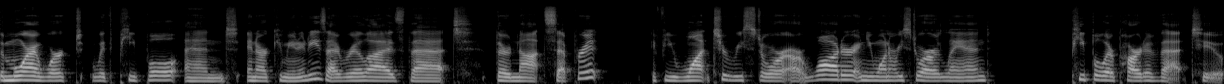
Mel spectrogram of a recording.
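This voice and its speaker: A woman uses an ordinary speaking voice, fairly low in pitch, with an American accent and fairly even intonation. Her moderate pace comes through on a very clean recording with a silent background. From Virginia, USA. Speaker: river restoration director and ecotherapist. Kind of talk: interview answer.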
